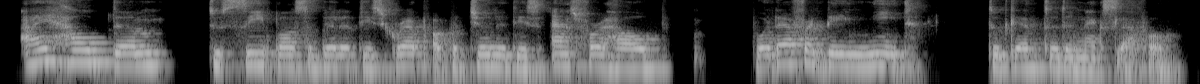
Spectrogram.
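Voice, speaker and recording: With a Dutch accent, the speaker talks at a fairly slow pace, with fairly even intonation and very even loudness. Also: woman, medium pitch for a woman. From Netherlands. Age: 50s. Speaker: caregiver coach and author. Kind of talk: podcast interview.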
